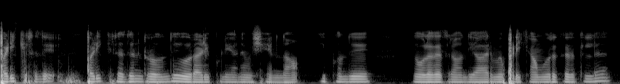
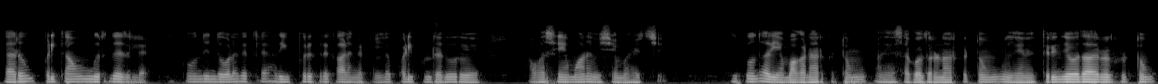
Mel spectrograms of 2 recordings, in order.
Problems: background sounds at intervals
